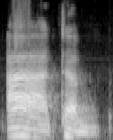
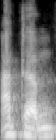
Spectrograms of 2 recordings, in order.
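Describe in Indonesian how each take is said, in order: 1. Vokal pertamanya dibaca panjang. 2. Vokal pertamanya pendek. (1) "tapi Adam ... dijadikan satu sehingga memanjang" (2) "bukan Adam"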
